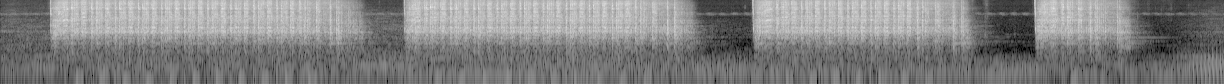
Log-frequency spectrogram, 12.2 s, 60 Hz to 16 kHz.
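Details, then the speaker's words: Kawasaki W175 SE with lost ignition, coil already replaced: checking the CDI output cable to the coil while cranking in four bursts, one spark then none, and it never catches. Cranking, no start. "Hai ada satu kali percikkan api lalu mati kembali Sekian panjang saya starter tidak tumbuh lagi apinya percikkan api dari kabel keluar menuju ke kuil"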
